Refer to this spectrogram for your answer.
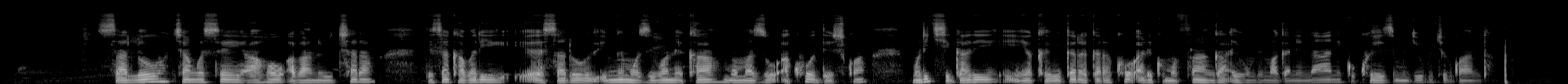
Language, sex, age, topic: Kinyarwanda, male, 25-35, finance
